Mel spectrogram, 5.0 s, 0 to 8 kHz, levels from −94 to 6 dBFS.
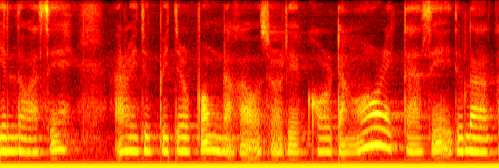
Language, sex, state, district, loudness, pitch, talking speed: Nagamese, female, Nagaland, Dimapur, -22 LUFS, 200 Hz, 170 wpm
